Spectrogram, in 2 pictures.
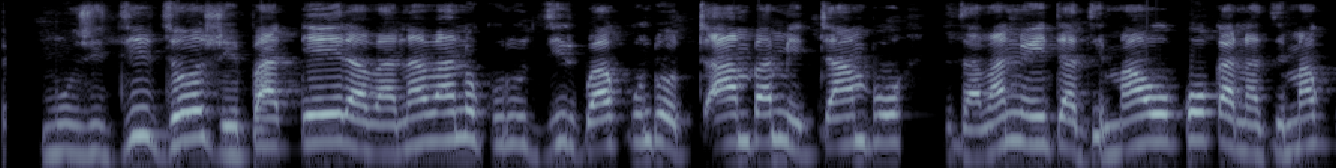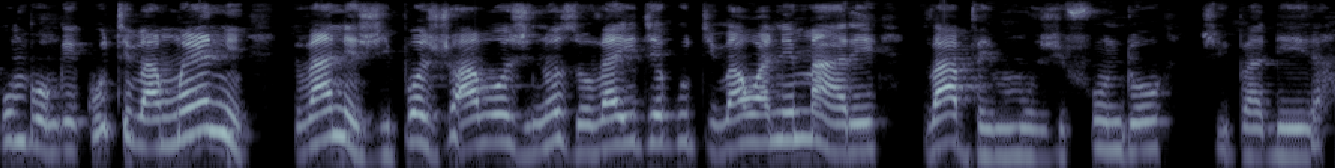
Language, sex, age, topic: Ndau, female, 36-49, education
